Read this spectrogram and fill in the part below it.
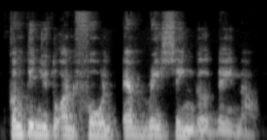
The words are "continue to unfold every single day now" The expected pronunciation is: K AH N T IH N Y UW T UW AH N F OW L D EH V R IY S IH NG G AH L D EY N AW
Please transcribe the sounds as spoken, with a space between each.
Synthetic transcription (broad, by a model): K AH N T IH N Y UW T UW AH N F OW L D EH V R IY S IH NG G AH L D EY N AW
